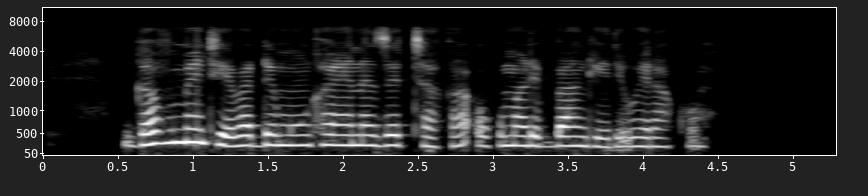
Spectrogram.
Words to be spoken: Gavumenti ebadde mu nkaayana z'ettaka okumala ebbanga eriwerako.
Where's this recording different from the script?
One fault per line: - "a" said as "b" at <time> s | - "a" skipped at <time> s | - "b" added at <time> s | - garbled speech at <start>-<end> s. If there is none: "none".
none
